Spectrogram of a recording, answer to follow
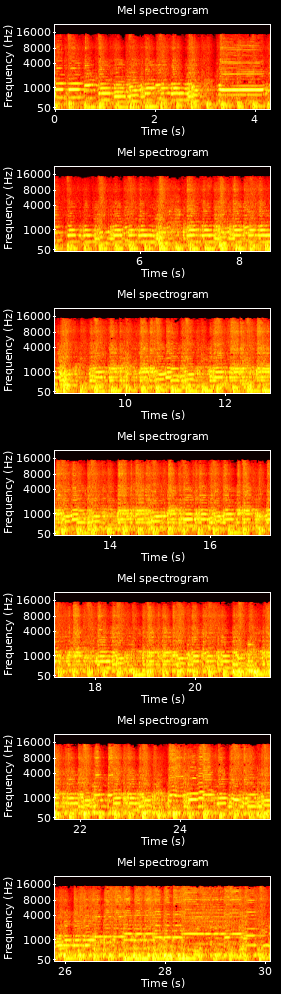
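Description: Live blues band: a harmonica cupped to the microphone plays a solo over electric guitars and a drum kit, with a long held note about three seconds in.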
